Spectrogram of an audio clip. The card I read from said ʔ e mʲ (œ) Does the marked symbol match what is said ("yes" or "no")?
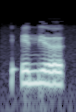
yes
